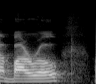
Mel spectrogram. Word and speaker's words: borrow: Fíjate cómo se pronuncia borrow. Cuidado con el borrow, okay. Te vas a caer. Cuidado con el borrow. Acuérdate, así se pronuncia, borrow.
